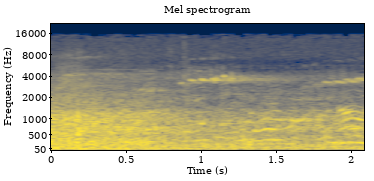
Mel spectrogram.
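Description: A large owl flaps its wings.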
